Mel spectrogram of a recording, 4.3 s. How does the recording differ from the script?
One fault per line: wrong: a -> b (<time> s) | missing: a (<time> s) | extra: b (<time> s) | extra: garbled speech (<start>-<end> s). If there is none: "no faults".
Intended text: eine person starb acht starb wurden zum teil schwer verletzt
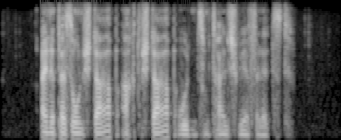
no faults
